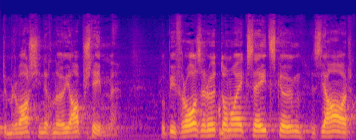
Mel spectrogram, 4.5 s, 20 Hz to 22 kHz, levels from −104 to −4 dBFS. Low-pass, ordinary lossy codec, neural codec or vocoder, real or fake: 14.4 kHz; MP3, 96 kbps; vocoder, 44.1 kHz, 128 mel bands every 512 samples, BigVGAN v2; fake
